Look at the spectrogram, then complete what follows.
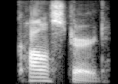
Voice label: "costard", American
